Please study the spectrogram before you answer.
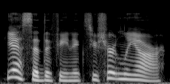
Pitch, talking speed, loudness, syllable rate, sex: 215 Hz, 245 wpm, -18 LUFS, 6.9 syllables/s, female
